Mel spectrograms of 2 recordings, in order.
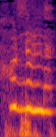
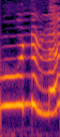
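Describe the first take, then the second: First: Loud sobbing denial; crying loudly, brushing him off. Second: Higher and louder, laughing through sobs; tearful wail; crying. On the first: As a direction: choke it out through tears, louder. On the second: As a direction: sob the denial again. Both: Acted. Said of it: "ஏன் அழுகுற?".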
